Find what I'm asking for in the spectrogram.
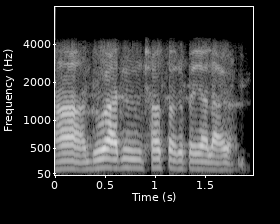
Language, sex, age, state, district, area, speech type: Maithili, male, 18-30, Bihar, Darbhanga, urban, conversation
